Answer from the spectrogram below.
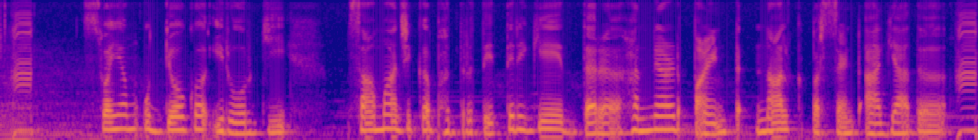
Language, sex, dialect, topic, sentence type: Kannada, female, Dharwad Kannada, banking, statement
